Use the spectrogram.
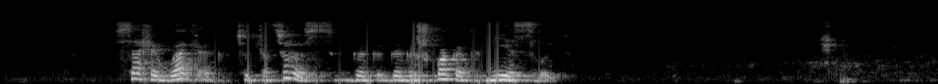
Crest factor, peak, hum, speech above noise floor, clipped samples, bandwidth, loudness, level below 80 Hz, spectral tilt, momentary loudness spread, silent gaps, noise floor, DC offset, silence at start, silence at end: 22 dB; -2 dBFS; none; 47 dB; under 0.1%; 7.6 kHz; -21 LUFS; -54 dBFS; -7.5 dB/octave; 16 LU; none; -67 dBFS; under 0.1%; 1.2 s; 0.9 s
